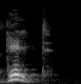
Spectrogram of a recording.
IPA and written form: ɡɛlt (Geld)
